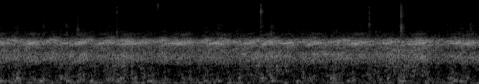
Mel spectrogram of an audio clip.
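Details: Frogs croaking en masse through a drizzly rural night, a sustained shrill trilling chorus with gentle rhythmic pulsing, occasional crisp ticks, and soft rain sounds below.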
